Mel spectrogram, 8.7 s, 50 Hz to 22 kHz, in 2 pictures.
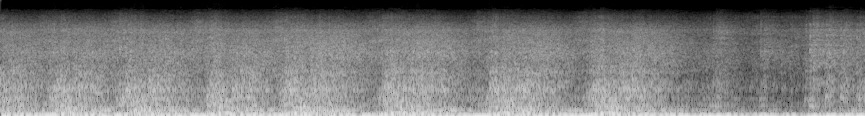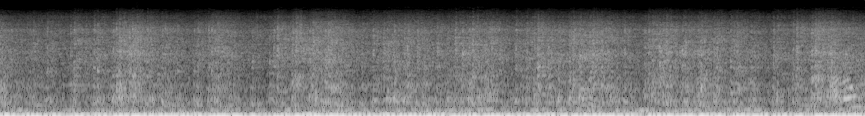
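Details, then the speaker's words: Freshly built 454 big-block for a '72 K5 Blazer, run on a homemade engine stand before install: deep steady lumpy rumble, no knocks or ticks; little blow-by, rings seated, running healthy. "nothing sounds bad i mean obviously we did a good job with the lifters and everything so there's not a whole lot of blow by but the rings also have seated in"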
